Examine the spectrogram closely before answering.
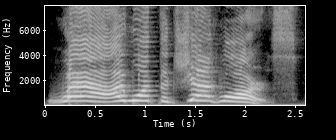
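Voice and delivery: high, loud, slow want; loud defiance. Acted. Friend insisting on the Jaguars, loud and slow. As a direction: drag it out stubbornly.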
